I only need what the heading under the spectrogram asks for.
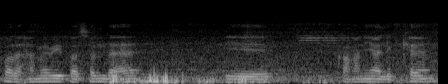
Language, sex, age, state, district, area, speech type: Urdu, male, 30-45, Uttar Pradesh, Gautam Buddha Nagar, urban, spontaneous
